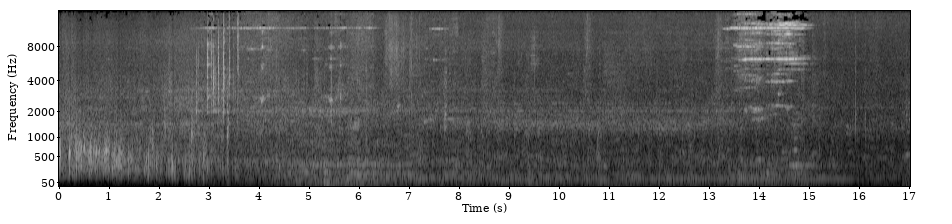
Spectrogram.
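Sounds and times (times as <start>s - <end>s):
train wheels rumbling on rails: 0.0s - 15.7s.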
